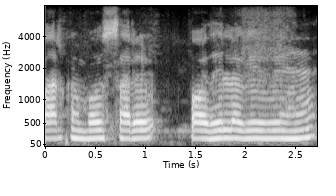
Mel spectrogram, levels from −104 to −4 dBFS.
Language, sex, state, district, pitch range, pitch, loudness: Hindi, male, Jharkhand, Ranchi, 170-175 Hz, 170 Hz, -14 LUFS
